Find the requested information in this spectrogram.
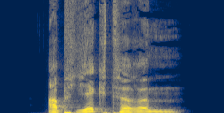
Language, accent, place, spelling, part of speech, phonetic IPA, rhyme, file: German, Germany, Berlin, abjekterem, adjective, [apˈjɛktəʁəm], -ɛktəʁəm, De-abjekterem.ogg
- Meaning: strong dative masculine/neuter singular comparative degree of abjekt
